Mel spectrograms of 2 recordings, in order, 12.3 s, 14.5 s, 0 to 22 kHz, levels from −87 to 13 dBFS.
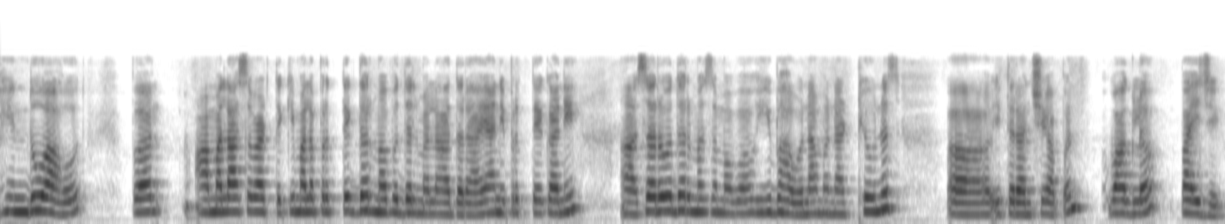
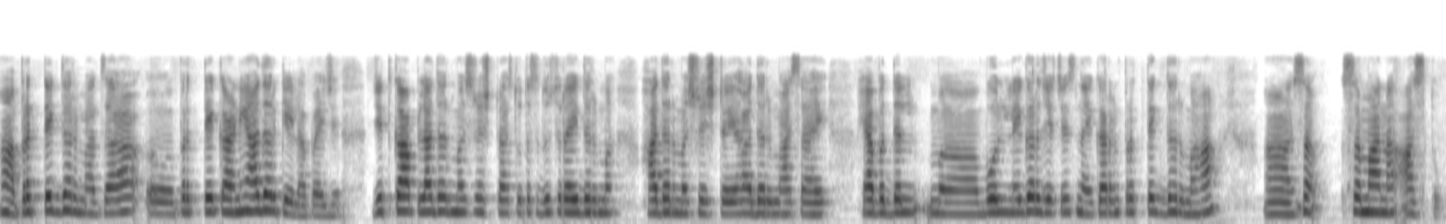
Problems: none marked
